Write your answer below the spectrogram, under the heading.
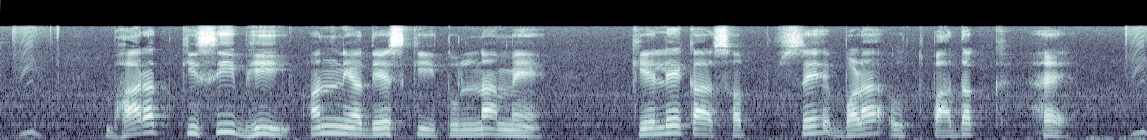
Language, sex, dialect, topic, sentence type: Hindi, male, Hindustani Malvi Khadi Boli, agriculture, statement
